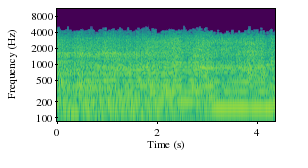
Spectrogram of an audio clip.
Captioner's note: engine revving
